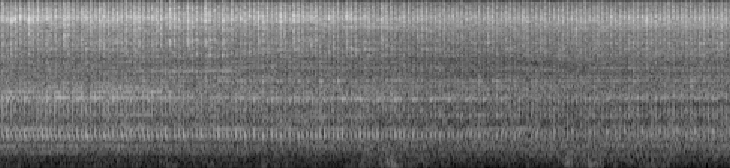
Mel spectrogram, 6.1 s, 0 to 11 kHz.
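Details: 2006 Audi A4 2.0 TFSI warm idle after hard driving, about 83 dB at ECU, Mobil 1 5W30: fast even metallic rattle near three per second; timing chain rattle, quiet after replacing timing chain, belt and tensioners.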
